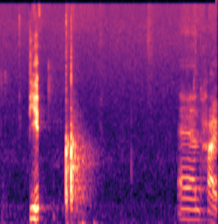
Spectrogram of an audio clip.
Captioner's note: dice rolling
